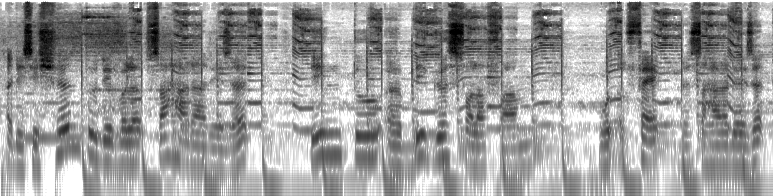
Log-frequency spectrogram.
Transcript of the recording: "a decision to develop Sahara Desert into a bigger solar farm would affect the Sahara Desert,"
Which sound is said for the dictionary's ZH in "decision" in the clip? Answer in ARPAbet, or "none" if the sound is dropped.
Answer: SH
